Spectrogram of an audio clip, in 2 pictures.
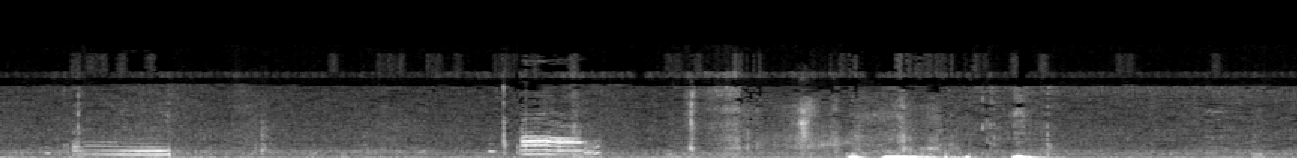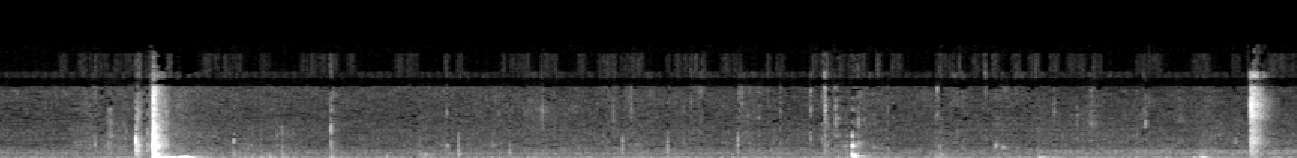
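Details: White cat at the dinner table during dinner time, drawn by the smell of grilled fish but not eating it without permission; a few short rising-falling meows early on, then scattered clicks, knocks and household sounds.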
